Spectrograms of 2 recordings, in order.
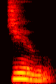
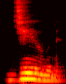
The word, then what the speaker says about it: June: the month of May June June another single syllable month that's often pronounced really quick and short like Jude Jude you want to hold that Oh as in blue sound a little bit longer June June that in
